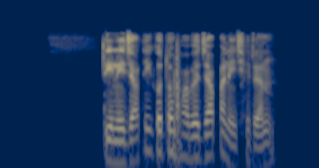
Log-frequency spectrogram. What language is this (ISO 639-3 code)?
ben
